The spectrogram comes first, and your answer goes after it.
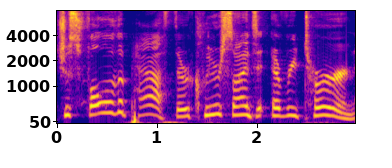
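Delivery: very high, patronizing, condescending talking-down voice. Retelling a ranger answering a man's question, in a mock you're-an-idiot voice. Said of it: "in the most like you're an idiot voice".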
